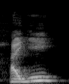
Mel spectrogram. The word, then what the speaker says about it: hygge: I don't know what Hygge, Hygge. No idea. Oh, CD says he heard it on the Simpsons first. Hygge, because that's one I don't know. Danish word pronounced hygge, meaning social coziness.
